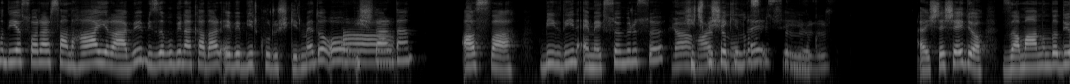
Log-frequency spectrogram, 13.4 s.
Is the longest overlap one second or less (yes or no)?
no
